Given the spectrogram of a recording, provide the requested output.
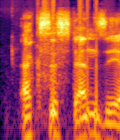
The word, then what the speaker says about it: eXistenZ: would go with you existence you mean existence right existenzi i think is how it's pronounced okay thank you but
